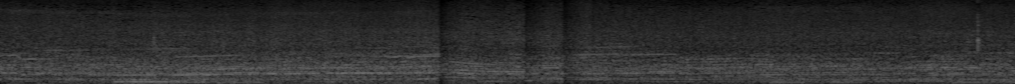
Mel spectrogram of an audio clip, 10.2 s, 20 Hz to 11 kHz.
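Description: ERL Formula 3 race cars in a race, engines droning and shifting pitch as they run close together, loud and continuous with brief dips as cars pass, no talking.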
